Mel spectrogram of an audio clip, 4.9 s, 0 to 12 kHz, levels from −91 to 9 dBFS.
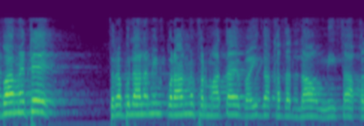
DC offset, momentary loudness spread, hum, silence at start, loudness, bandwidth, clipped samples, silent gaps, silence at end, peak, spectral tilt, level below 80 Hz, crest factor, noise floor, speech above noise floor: under 0.1%; 10 LU; none; 0 s; -22 LUFS; 7.8 kHz; under 0.1%; none; 0 s; -2 dBFS; -5.5 dB/octave; -58 dBFS; 20 dB; -58 dBFS; 37 dB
